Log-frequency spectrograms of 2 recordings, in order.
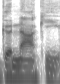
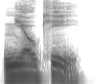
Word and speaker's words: gnocchi: The spelling might trick you into saying guh-nok-ee or nock-ee, but the correct pronunciation is actually NYOH-kee. Let's break it down. Nyo, like the beginning of New York, and key, like the word key.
